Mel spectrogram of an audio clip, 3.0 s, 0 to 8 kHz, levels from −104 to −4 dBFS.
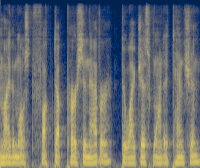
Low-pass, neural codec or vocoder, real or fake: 7.2 kHz; codec, 44.1 kHz, 7.8 kbps, DAC; fake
